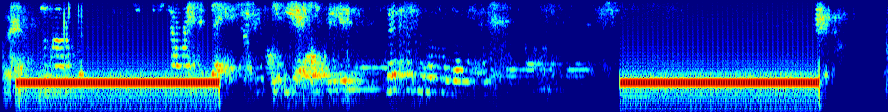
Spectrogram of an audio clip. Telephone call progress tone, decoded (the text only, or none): ringback tone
